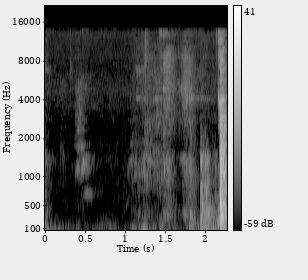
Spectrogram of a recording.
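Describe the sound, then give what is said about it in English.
A door creaks and swings as a cat runs out through it after a dog, ending in a short knock as it bumps open, after a stretch of faint low rumbling and soft shuffling movement. “Did you hear that? She ran out the door, running after the dog to hiss at her.”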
